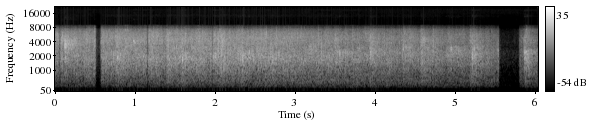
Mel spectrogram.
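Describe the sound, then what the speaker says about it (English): Participants at a youth development launch event in Ghana clap for themselves in steady, dense applause that runs nearly throughout, with brief cuts to silence partway through and near the end. "Let's give yourselves a clap."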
